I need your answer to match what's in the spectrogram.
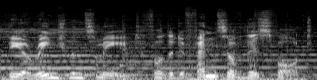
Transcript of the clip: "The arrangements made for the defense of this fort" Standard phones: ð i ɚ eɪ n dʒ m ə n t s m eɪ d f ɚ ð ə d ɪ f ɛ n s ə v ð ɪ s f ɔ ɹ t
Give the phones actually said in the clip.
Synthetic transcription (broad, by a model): ð i ɚ eɪ n dʒ m ə n t s m eɪ d f ɚ ð ə d ɪ f ɛ n s ə v ð ɪ s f ɔ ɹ t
